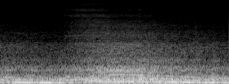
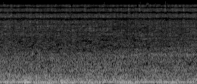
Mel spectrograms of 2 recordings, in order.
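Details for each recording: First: Dodge Ram with 8.0L V10 and 4-speed automatic: deep rumble rising and falling through two throttle blips with faint irregular pops; owner suspects holes in exhaust, not confirmed, exhaust work pending. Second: Dodge Ram 8.0L V10 idling: deep, steady, even rumble with no knocks or ticks, runs great; exhaust has slight popping from suspected holes, and only a valve cover gasket leak noted.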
